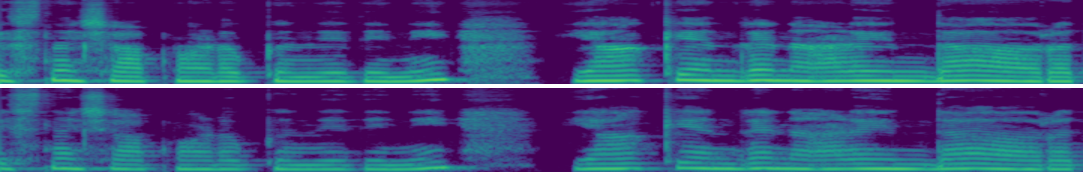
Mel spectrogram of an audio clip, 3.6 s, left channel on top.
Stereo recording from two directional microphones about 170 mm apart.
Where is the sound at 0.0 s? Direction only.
25° left (ahead or behind).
